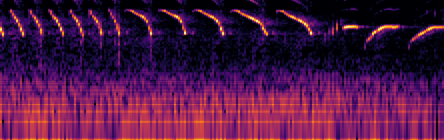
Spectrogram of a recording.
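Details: Canary singing in a training recording: quick falling chirps repeated in a rapid series, slowing into longer downward-swept whistles, then two rising clear notes at the close.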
